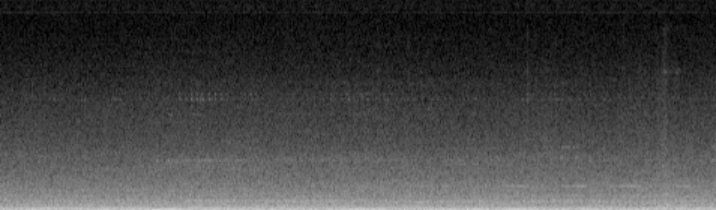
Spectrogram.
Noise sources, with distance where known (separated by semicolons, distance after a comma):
large-sounding engine, near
